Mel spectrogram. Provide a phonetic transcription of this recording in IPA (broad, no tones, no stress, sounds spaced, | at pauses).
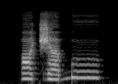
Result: ɒ t͡ʃ ɐ ɓ u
